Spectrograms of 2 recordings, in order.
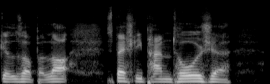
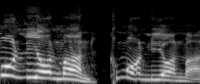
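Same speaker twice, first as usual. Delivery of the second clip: horrible fake Birmingham accent, very high and swooping; 11 semitones higher, 7 dB louder than usual. Previewing a fight, imitating fans cheering on Leon, in a bad Birmingham accent. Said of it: "That was a horrible Birmingham accident".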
